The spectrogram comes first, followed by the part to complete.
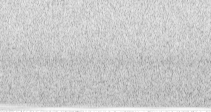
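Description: A bell-like chime, struck just before, ringing on as a steady, slowly fading tone with fainter higher overtones over a low rumble.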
